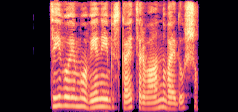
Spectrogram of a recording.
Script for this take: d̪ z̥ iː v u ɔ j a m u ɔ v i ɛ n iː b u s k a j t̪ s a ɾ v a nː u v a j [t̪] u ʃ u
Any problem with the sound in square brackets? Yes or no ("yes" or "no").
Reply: yes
